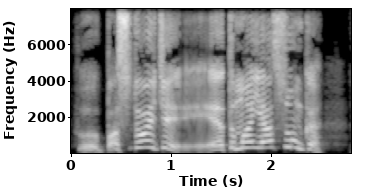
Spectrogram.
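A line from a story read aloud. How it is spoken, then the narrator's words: Alarmed shout. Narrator (Russian): закричал он, увидев, как худенькая нечесанная девушка лет 18 схватила его сумку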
